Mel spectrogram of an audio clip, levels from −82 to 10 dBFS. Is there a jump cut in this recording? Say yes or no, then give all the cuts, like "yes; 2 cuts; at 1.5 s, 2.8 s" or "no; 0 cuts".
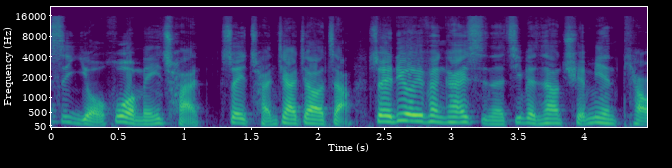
yes; 1 cut; at 2.3 s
